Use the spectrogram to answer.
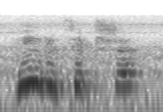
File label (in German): "huehner", fraenkisch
